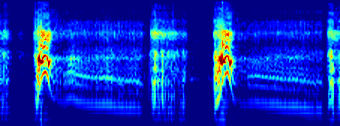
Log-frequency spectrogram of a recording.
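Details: Domestic dog possessive over its candy cane bone, warning off its owner: sharp snarling barks burst out, each trailing into a low rumbling growl, repeated about every two and a half seconds.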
